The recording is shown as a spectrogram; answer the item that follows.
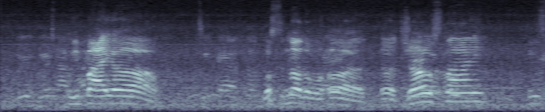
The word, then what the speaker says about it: Gerolstein: Gerolstein.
